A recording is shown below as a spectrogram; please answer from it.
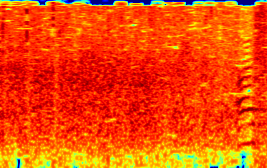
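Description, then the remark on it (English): A crowd applauds the women working in the kitchen, a dense, even wash of many hands clapping that holds for the whole stretch, with a brief voice rising out of it just before the end. “Maybe we could give them a hand of applause.”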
